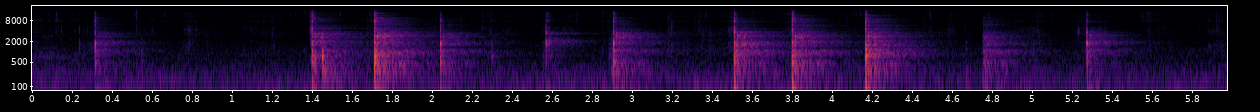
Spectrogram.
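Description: Metal spoon stirring a soft crab filling in a ceramic bowl, clicking against the bowl about a dozen times in an irregular series.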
